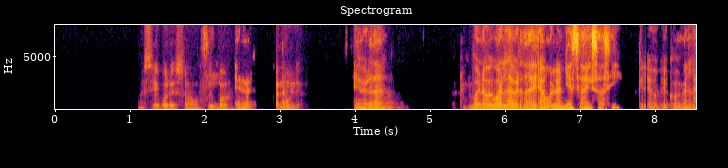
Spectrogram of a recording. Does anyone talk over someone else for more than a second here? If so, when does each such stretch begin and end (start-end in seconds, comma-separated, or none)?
none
